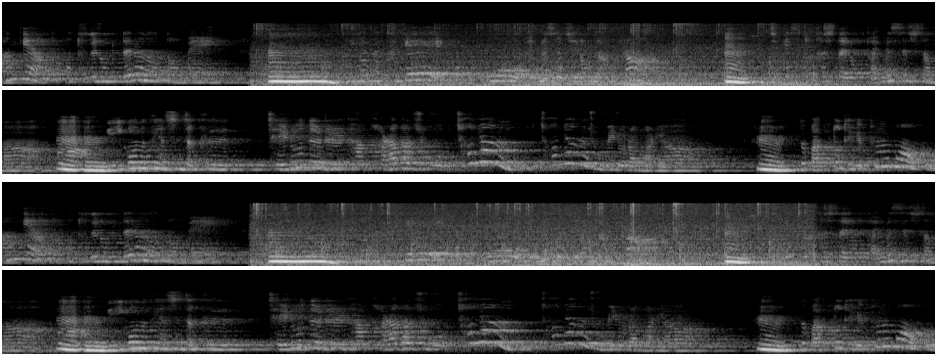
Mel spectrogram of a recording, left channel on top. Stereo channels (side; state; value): both; normal; correlation 0.79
